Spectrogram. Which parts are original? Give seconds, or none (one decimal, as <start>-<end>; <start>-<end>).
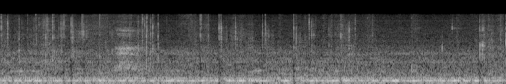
0.0-0.9; 1.5-2.5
